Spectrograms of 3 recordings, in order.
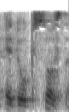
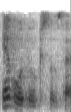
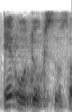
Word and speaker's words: ایودوکسوس: البته خودش ندیده بود، یک رفیقی داره، دوستی داره به نام ادوکسوس، البته اسم دقیق‌ترش ایودوکسوس هست چون ایو در وانده خونده میشه و در زبان یونانی باید تلفظ بشه ایودوکسوس، حالا در فرانسه و انگلیسی ممکنه بندازن این یورو.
